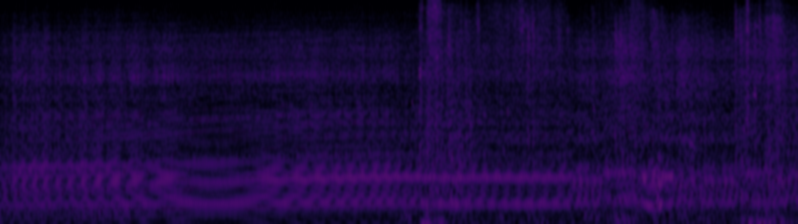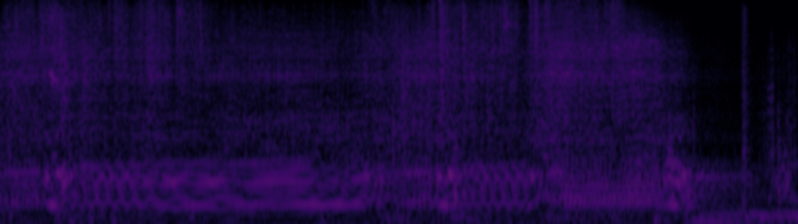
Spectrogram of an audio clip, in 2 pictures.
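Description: A car engine hums steadily, its pitch dipping and rising as the car bumps over rough ground.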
